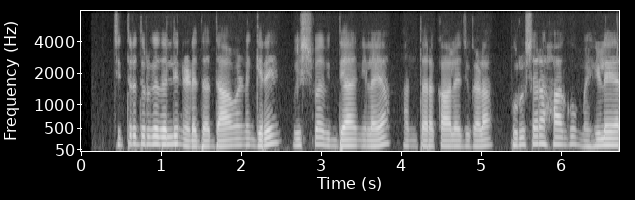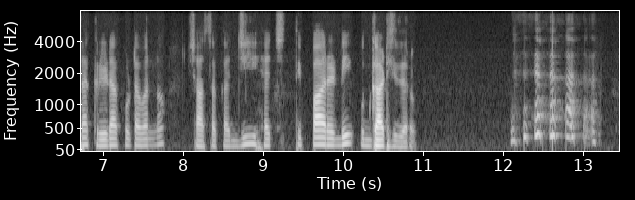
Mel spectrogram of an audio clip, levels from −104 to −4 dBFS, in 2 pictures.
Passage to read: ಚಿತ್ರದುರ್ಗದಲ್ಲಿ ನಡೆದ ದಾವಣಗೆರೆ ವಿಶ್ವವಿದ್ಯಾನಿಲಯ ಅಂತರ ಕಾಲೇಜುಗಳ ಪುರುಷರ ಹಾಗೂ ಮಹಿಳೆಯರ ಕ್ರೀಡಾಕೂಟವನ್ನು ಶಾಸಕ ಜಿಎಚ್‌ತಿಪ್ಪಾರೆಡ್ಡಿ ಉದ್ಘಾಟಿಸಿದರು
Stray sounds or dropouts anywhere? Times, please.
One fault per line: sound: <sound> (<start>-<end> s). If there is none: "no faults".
sound: laugh (12.1-13.3 s)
